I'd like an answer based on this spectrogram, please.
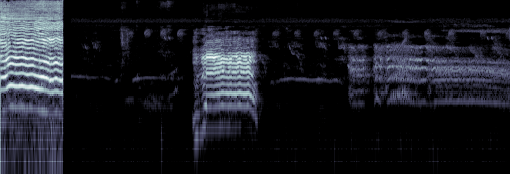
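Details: Goats grazing and feeding bleat in loud, nasal, quavering bursts, each lasting under a second.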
